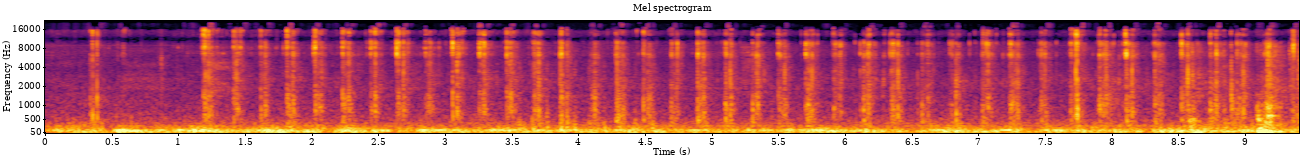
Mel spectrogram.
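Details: Pet rabbits HuanHuan and LeLe eat a fresh load of veggies, grasses and flowers. Rapid, steady crunching clicks come about five per second, crisp and dry, over a low indoor rumble with no other voices.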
